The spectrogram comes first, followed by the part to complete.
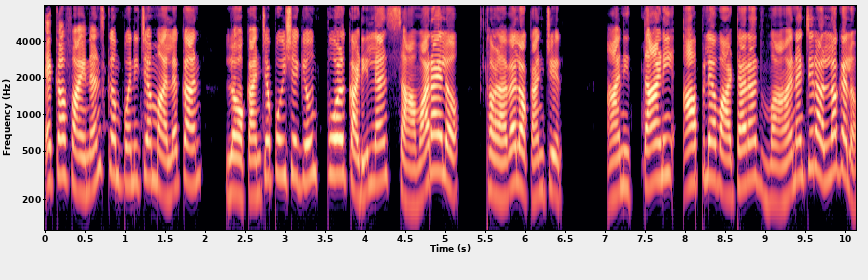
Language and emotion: Goan Konkani, angry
